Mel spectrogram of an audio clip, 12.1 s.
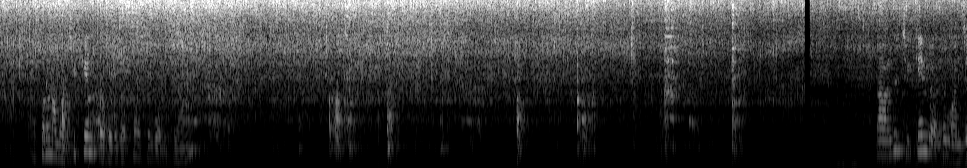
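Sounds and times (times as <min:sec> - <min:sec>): vegetables sizzling in oil: 0:00.0 - 0:12.0
metal spoon scraping a pan: 0:02.4 - 0:03.0, 0:03.6 - 0:07.6, 0:08.2 - 0:09.4.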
